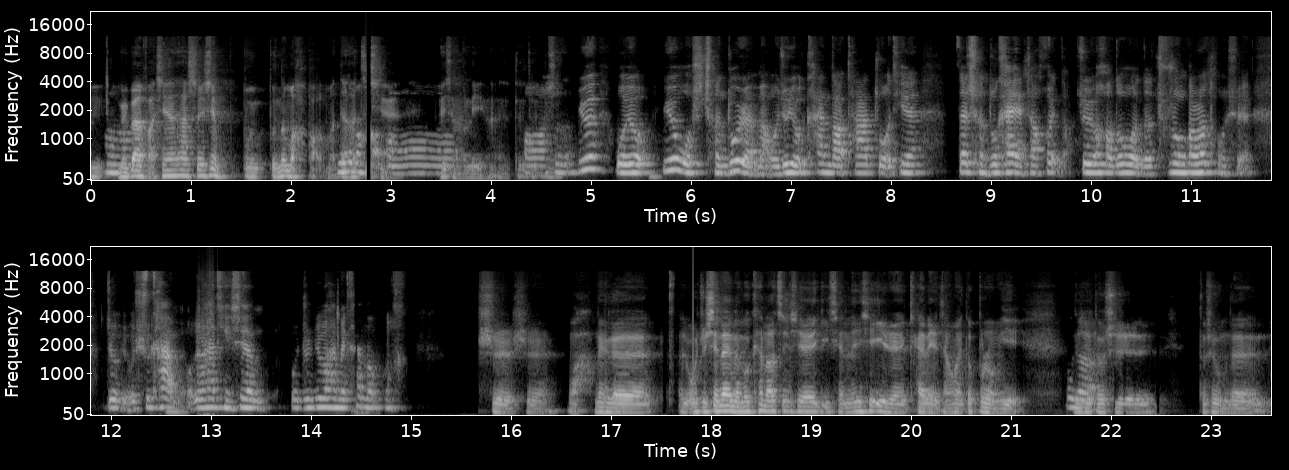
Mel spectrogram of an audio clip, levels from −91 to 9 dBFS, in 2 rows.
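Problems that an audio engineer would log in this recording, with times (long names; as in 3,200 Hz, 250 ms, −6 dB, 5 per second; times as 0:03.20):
0:02.75–0:02.80: drop-out 53 ms
0:12.85–0:13.07: clipping −22.5 dBFS
0:17.82: click −11 dBFS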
